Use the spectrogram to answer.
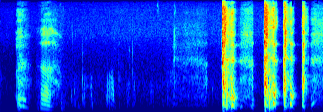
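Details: A child coughing: two soft coughs, a pause with faint breathing, then a run of four or five louder coughs.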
